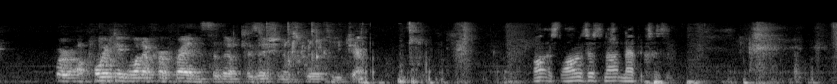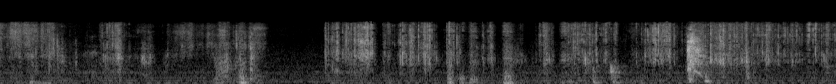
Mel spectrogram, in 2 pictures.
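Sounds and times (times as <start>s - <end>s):
speech: 0.6s - 4.1s, 5.4s - 6.8s
saltine cracker sleeve plastic wrapping crinkling: 8.3s - 16.7s.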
